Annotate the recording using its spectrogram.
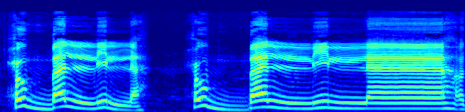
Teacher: Idgham bila gunnah memasukkan tanpa dengung.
